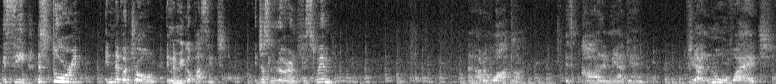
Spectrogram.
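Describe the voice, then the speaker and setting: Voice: mid-range voice, a little slow, pauses often, lightly acted. A performer voicing a sly, ancient trickster spider spirit with a Jamaican accent, in a rhythmic, chuckling spoken-word delivery, heard from a distance in a roomy space over music. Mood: sly boastful.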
